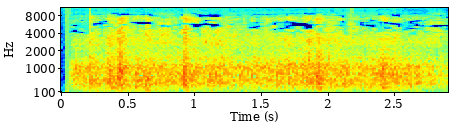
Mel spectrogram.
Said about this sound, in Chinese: 搭上了一辆载满了士兵、粮草向东方前进的火车。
